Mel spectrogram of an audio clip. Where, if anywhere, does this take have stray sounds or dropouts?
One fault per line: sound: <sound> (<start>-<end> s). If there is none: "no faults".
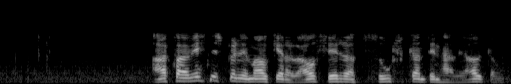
no faults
